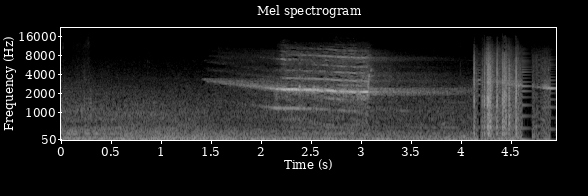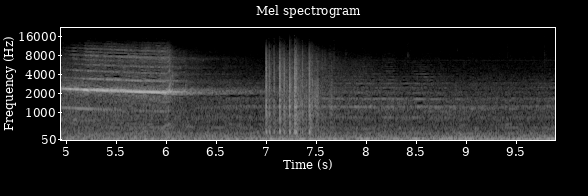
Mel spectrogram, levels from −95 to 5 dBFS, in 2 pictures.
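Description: At 4.17 s, a short concealed packet loss occurs. About 20 ms of audio arrived too late, and the receiver patched the gap by extending the preceding sound. It is heard as a brief smear or wobble.

A burst of packet loss follows from 4.61 to 4.75 s. About 120 ms is lost. The receiver holds the last sound and fades it, producing a buzz or hiss before the audio resumes further on. The short concealed loss happens again at 4.77 s. A shorter burst from 4.89 to 4.97 s drops about 60 ms.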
